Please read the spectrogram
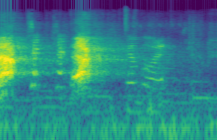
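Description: A small dog barking twice while running the course: one sharp bark right at the start and a second just under a second later, then quieter.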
